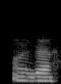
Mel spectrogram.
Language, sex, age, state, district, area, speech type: Kannada, female, 30-45, Karnataka, Uttara Kannada, rural, conversation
